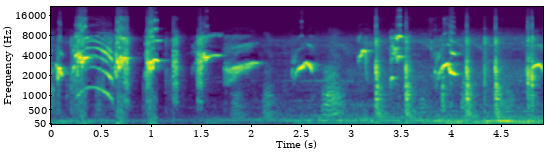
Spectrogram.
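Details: Javan myna calls used for luring wild birds to a trap: harsh squawks mixed with looping whistled notes and downslurred chirps, sparser and more varied, over a low steady hum in the background.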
